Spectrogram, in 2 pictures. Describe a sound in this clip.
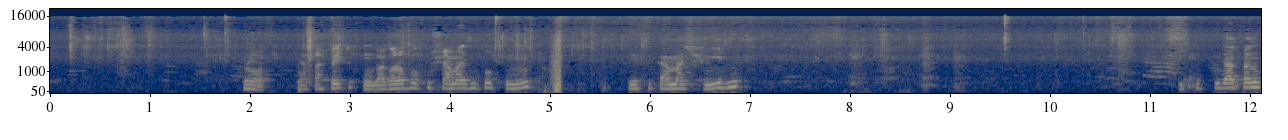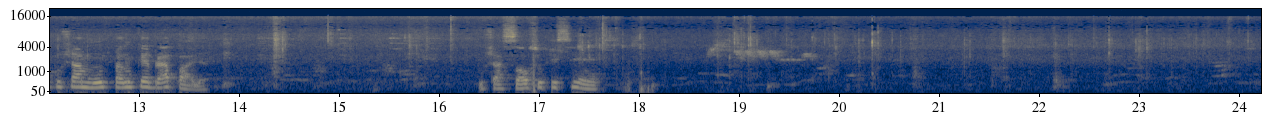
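Stiff palm leaves rustle and crackle as hands weave them.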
